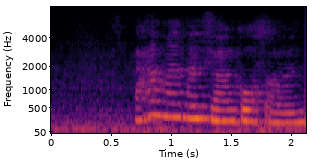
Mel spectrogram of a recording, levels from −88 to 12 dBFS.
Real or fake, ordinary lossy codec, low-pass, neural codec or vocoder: fake; none; 7.2 kHz; codec, 24 kHz, 3.1 kbps, DualCodec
